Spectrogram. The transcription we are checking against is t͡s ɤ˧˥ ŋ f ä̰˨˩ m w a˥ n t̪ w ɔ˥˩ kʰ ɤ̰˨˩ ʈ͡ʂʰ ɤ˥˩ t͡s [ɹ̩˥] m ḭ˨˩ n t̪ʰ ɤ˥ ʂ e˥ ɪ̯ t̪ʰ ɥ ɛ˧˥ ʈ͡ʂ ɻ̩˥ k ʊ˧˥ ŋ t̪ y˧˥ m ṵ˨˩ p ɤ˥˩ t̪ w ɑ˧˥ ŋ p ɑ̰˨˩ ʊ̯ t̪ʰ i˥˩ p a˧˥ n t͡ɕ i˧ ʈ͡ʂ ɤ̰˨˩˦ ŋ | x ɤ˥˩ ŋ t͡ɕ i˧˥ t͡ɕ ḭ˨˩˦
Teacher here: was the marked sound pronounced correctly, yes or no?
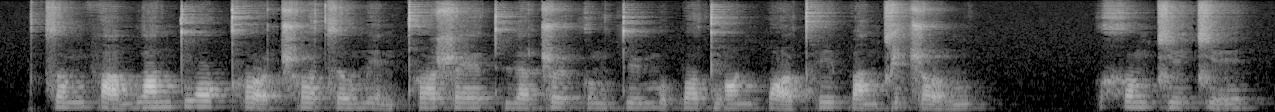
no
